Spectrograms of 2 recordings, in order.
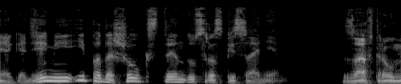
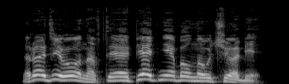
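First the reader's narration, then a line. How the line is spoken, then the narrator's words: Loud. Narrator (Russian): громко сказал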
